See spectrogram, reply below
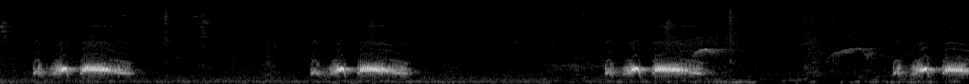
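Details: Spotted dove cooing to lure birds: four low, mellow coo phrases roughly every three seconds, each a brief note and a longer burred coo, with occasional higher chirps from other birds.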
